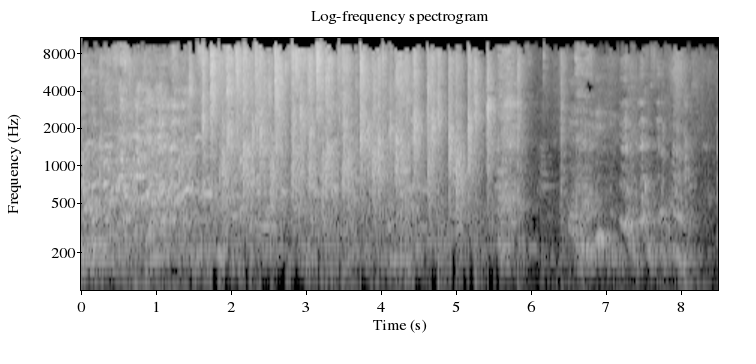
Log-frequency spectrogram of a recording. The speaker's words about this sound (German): Applaus gerne, aber wenn dann nach jedem Satz kommt, stört es trotzdem die Debatte.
